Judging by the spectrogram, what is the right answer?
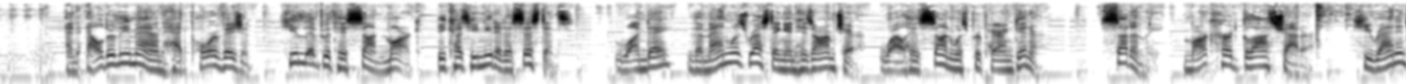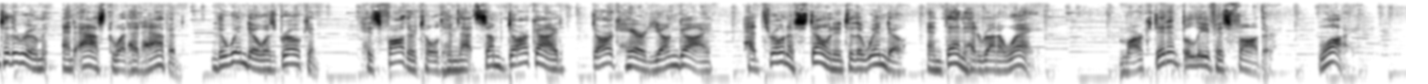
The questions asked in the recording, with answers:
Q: Mark didn't believe his father why?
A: The man had poor vision. He couldn't see the boy, and of course, he couldn't figure out the color of his hair and eyes.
